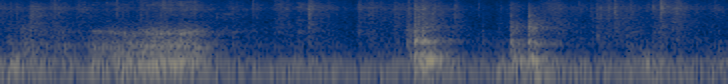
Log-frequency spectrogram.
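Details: Puppies at play: a drawn-out low whining growl swells near the first second, then two short grunting yips follow about a second apart, with scuffling clicks and a steady low electrical hum underneath.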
